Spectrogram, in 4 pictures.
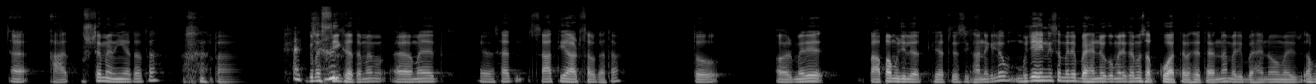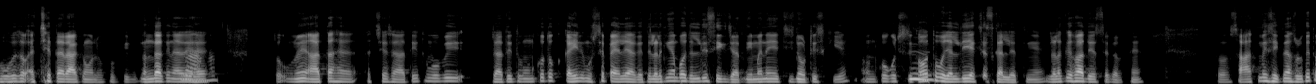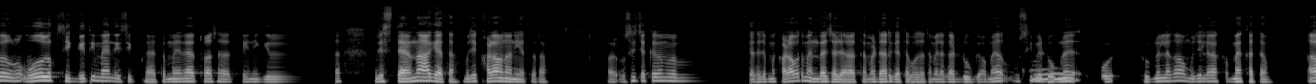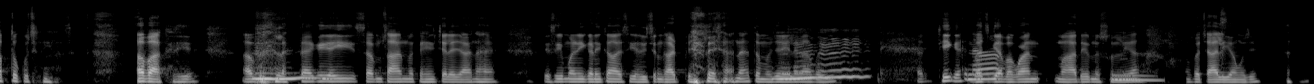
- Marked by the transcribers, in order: static; chuckle; chuckle; other background noise; in English: "नोटिस"; in English: "एक्सेस"; distorted speech; tapping; laughing while speaking: "आख़िरी है, अब लगता है कि"; chuckle; laughing while speaking: "चले जाना है"; chuckle
- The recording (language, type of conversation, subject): Hindi, podcast, नदियों से आप ज़िंदगी के बारे में क्या सीखते हैं?
- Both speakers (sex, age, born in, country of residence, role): female, 35-39, India, India, host; male, 20-24, India, India, guest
